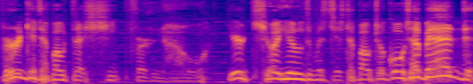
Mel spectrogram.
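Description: In a put-on character voice, a man speaks high with very wide pitch swings while faint music plays in the background. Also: moderate pace. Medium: audio drama. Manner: loud, blustering.

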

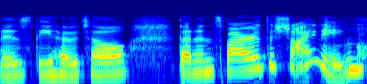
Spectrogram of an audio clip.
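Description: Against a quiet background, a woman with an unremarkable speaking voice and an American accent talks at a moderate pace with ordinary pitch variation. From rural Virginia, US. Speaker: podcast co-host. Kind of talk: casual chat.

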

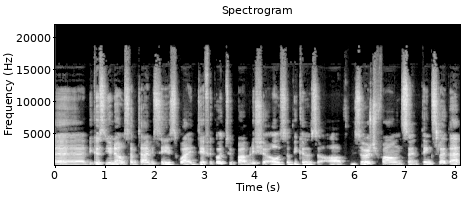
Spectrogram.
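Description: With an Italian accent, a woman speaks at a fairly slow pace and a fairly low pitch, her intonation fairly even. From Italy, Mantua. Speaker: history professor, author. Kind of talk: academic interview. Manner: hesitant, many fillers.

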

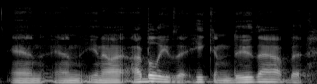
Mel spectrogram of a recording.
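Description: A man's fairly low voice moves at a moderate pace, its pitch varying in an ordinary way. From Southwest Missouri, US. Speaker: minister and missionary. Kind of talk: testimony. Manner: halting, many fillers and repeats.

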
